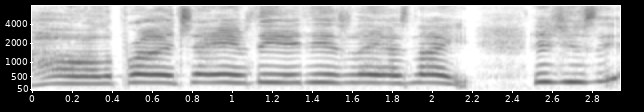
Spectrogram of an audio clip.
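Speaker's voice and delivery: loud, very high, drawn-out, obnoxious gabbing. Retelling friends talking in the studio: imitating loud friends.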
